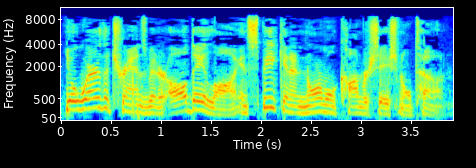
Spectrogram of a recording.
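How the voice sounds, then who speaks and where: On a studio set with a yellow backdrop, a product manager in his thirties gives a scripted training presentation via a headset boom mic. His fairly high voice is very animated, fairly quick, and a bit bright. He comes across upbeat and jokey, laying out steps clearly.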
